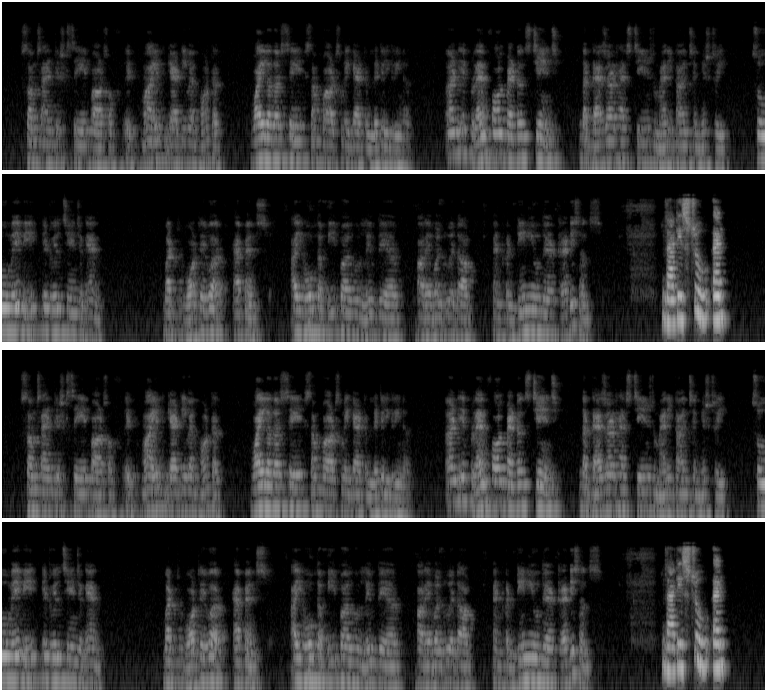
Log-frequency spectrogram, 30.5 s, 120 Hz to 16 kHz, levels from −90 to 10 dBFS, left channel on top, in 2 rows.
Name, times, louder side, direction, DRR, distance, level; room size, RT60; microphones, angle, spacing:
voice 1, 0.4-4.4 5.0-8.2 8.9-11.2 11.5-14.5 15.0-17.3 18.5-20.6 21.0-23.3 23.6-24.7 25.1-27.2, right 1 dB, 50° right, 1.5 m, -40 dB
voice 2, 28.5-29.7, left 2 dB, 10° left, 1.2 m, -25 dB
3.6 x 3.0 x 3.1 m
head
